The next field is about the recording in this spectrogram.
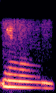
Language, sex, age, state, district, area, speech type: Kannada, female, 45-60, Karnataka, Bellary, urban, conversation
